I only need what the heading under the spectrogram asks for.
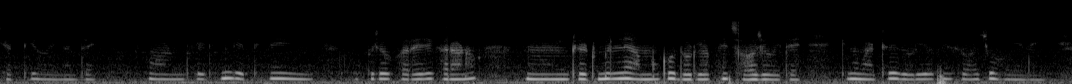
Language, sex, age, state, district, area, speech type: Odia, female, 18-30, Odisha, Sundergarh, urban, spontaneous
